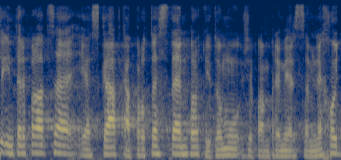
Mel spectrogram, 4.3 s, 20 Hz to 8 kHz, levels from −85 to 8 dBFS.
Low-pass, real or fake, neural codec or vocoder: 7.2 kHz; fake; codec, 16 kHz, 8 kbps, FreqCodec, smaller model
